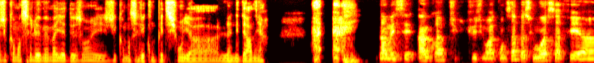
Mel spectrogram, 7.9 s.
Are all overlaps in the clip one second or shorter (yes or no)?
yes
